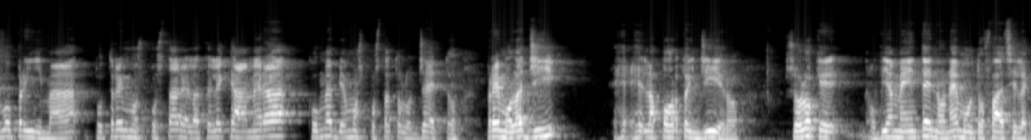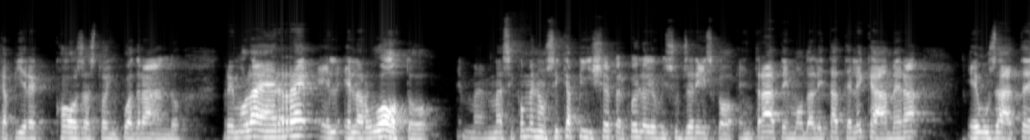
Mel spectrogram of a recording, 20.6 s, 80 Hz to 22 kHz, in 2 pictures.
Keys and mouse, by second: 5.3 g, 11.2 ctrl+z, 12.8 r, 15.7 ctrl+z, 17.4 KP_0, 19.9 n.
